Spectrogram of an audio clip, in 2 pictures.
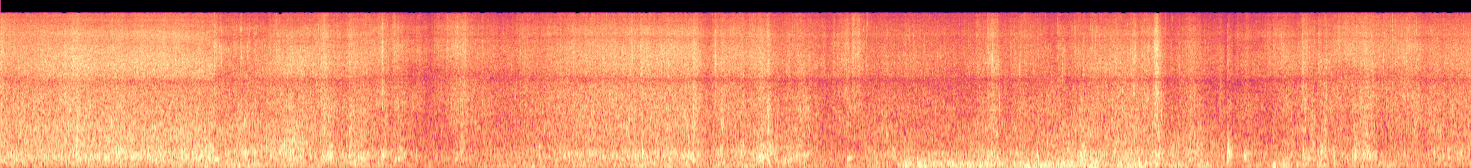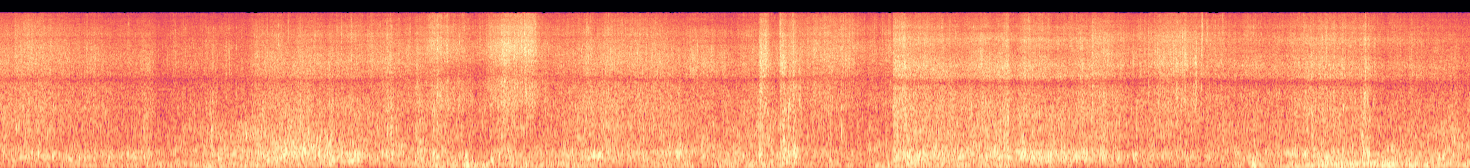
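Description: Wind gusting across the microphone: a loud, uneven rush that swells and eases, with a couple of brief clicks along the way.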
